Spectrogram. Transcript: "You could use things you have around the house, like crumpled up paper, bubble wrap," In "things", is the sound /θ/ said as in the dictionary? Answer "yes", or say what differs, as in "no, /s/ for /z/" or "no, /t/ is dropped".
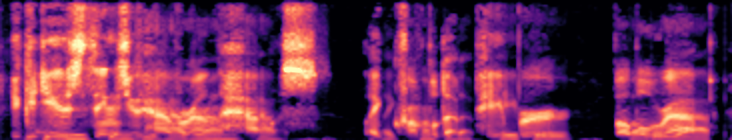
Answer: yes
